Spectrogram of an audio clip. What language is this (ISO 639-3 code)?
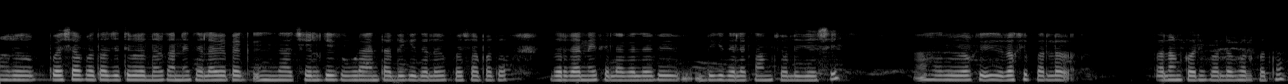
ori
